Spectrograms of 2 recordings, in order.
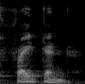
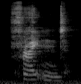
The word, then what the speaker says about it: frightened: So your first word was frightened. So this is how it is pronounced, okay? Frightened. Frightened.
